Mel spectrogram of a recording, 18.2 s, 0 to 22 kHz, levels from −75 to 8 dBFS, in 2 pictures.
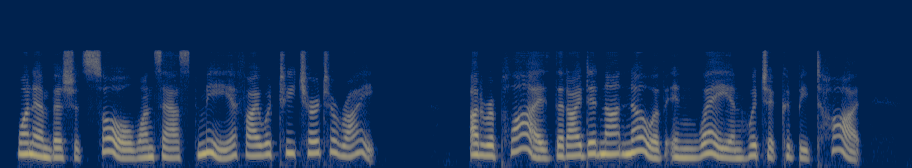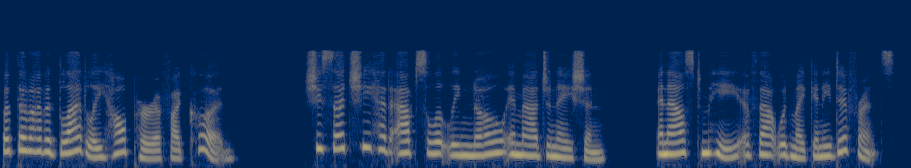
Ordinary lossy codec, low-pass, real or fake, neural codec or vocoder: MP3, 48 kbps; 7.2 kHz; fake; codec, 16 kHz, 0.2 kbps, FocalCodec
